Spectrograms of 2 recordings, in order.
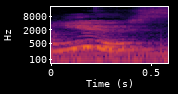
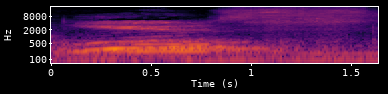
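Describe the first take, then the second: First: Said in the usual way. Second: "Use" stretched into "yoo", then a long separate "sss"; sounding out. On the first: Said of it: "let's look at the first syllable". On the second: Shown as a demonstration. Teacher has pupils count sounds, "Use" pulled apart sound by sound. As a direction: draw out each sound in "Use". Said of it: "let's say the sounds in use".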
